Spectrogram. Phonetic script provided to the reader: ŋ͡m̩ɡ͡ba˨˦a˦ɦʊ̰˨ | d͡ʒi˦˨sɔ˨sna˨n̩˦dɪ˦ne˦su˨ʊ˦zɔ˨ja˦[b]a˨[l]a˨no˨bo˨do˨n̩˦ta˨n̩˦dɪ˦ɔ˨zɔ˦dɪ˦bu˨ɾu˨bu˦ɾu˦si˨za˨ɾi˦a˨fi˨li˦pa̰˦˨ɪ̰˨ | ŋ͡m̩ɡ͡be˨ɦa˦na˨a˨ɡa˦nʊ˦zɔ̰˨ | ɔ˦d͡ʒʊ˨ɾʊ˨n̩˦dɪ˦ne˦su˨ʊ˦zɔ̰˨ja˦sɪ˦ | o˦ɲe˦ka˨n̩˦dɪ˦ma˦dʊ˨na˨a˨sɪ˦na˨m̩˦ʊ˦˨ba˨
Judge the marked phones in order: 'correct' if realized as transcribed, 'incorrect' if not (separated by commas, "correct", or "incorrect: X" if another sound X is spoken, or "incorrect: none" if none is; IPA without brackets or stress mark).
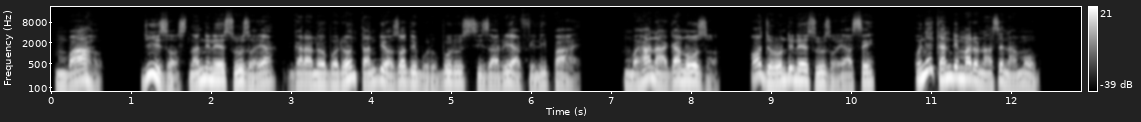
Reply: incorrect: ɡ, incorrect: ɾ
